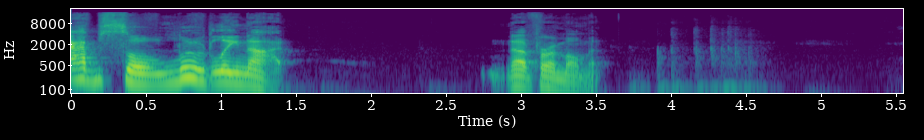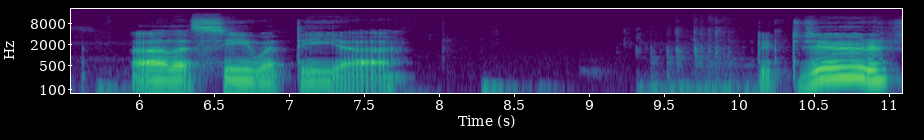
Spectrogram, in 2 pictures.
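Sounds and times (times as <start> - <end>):
speech: 0.0 - 1.5, 2.8 - 3.6, 6.0 - 7.8, 10.1 - 11.0
typing on a computer keyboard: 3.7 - 4.7, 9.2 - 10.2.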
